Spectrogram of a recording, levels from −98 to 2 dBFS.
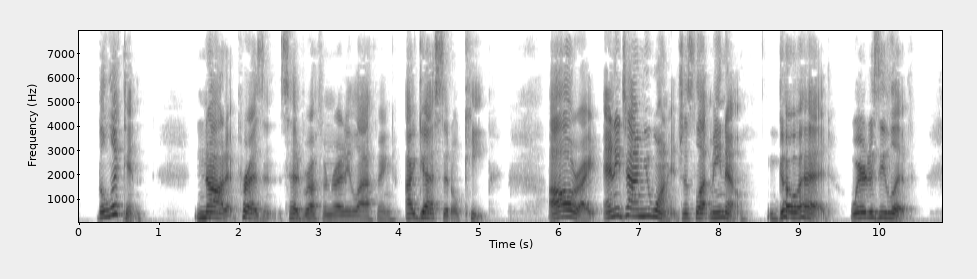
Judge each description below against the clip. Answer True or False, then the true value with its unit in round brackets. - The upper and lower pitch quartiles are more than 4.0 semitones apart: True (4.5 semitones)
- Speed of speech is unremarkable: True (170 wpm)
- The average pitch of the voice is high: True (215 Hz)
